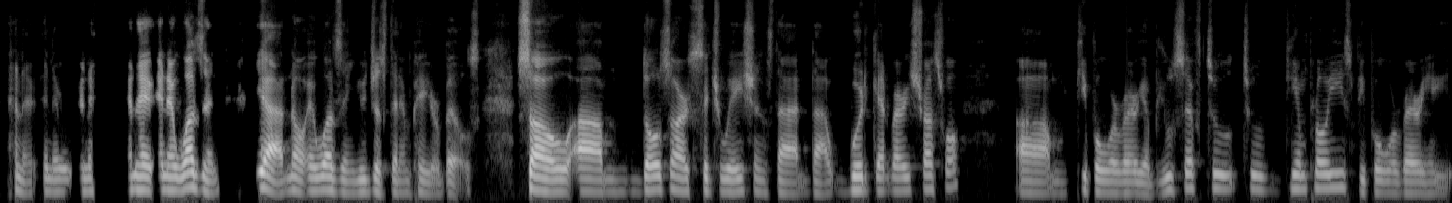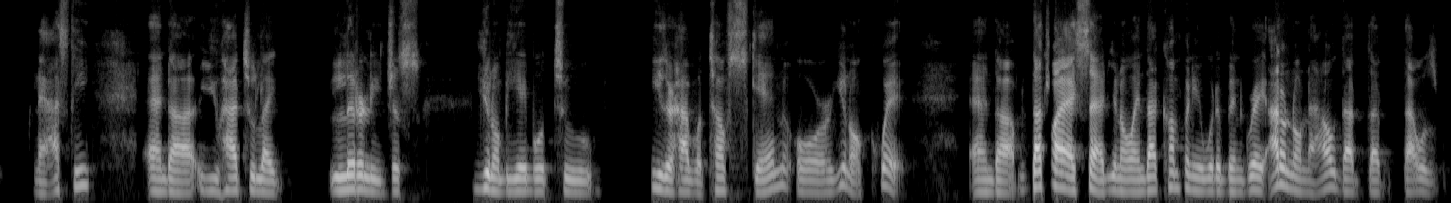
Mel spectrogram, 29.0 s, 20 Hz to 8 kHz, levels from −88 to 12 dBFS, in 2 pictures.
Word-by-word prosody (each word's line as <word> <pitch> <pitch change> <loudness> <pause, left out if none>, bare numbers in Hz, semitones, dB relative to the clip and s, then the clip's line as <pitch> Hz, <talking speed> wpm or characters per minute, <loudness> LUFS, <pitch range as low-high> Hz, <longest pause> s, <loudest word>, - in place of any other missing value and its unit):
And 145 -3 -5
it 120 0 -16
and 140 -1 -6
it 135 - -4 0.2
and 140 0 -4 0.4
and 150 0 0
it 150 -2 +7
and 155 - +3
it 145 - +5
wasn't, 160 -4 +5 0.3
yeah, 370 - +9
no, 145 -2 0
it 145 - -2
wasn't, 140 -4 +1
you 130 +1 -3
just 130 -3 -4
didn't 125 -3 -8
pay 135 - -8
your - - -10
bills, - - -8 0.4
so, 135 -2 +7
um, 135 -1 +3 0.2
those 155 +1 +2
are 145 -3 +1
situations 135 -2 -5
that 120 -3 -1
that 120 - -5 0.2
would 150 0 +1
get 145 -1 -4
very 145 0 -4
stressful, 160 +4 -5 0.6
um, 120 -1 -4
people 135 -4 -4
were 125 -1 -5
very 120 -1 -5
abusive 150 +9 -7
to 160 -1 -5
to 155 -2 -8 0.2
the 165 - -3
employees, 165 +2 -4
people 130 0 -9
were 125 -1 -10
very 120 - -8 0.3
nasty, 195 +2 -6 0.6
and, 140 -1 -1
uh, 125 -1 +3
you 140 -2 -9
had 145 +1 +1
to, 150 - -2
like, 130 -3 0 0.5
literally 150 -2 +4
just, 135 +3 -6 0.6
you 165 +2 +4
know, 140 -3 0
be 135 +1 -1
able 140 0 -1
to 130 -3 -5 0.6
either 160 -4 +2
have 135 -2 +1
a - - -3
tough 145 -2 -3
skin 145 +8 -4
or, 130 -1 -5
you 205 +11 -6
know, - - -3
quit 455 -2 -4 0.6
and, 130 +1 -5
uh, 125 -1 +3 0.2
that's 180 0 +8
why 175 - +10
I - - +7
said, 135 -2 +3
you 150 - -1
know, 135 -1 0
and 135 +1 -4
that 150 -1 +4
company 170 -5 -4
would've 140 0 -3
been 135 -1 -4
great, 155 -2 +2
I - - +7
don't 205 -4 +3
know 145 -2 -2 0.2
now, 180 - -1
that 135 -1 +2
that 130 - -4 0.2
that - - -1
was 125 -3 -8
140 Hz, 180 wpm, -23 LUFS, 130-155 Hz, 0.6 s, why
